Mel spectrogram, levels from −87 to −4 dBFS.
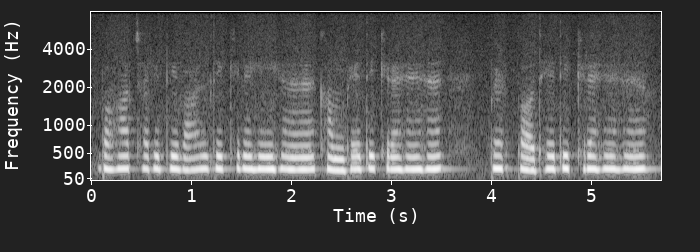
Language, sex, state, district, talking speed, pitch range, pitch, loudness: Hindi, female, Maharashtra, Aurangabad, 155 wpm, 220-225 Hz, 225 Hz, -13 LUFS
